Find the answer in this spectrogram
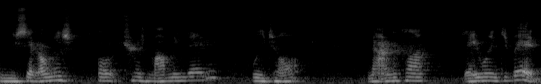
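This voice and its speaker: A woman's somewhat breathy, fairly low voice at a moderate pace, with ordinary pitch variation. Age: 80s+. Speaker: grandmother telling family memories. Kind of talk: storytelling, casual family conversation. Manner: casual, frank.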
